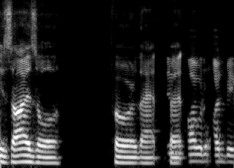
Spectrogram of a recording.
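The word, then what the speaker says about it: Xizor: It's pronounced Shizor.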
